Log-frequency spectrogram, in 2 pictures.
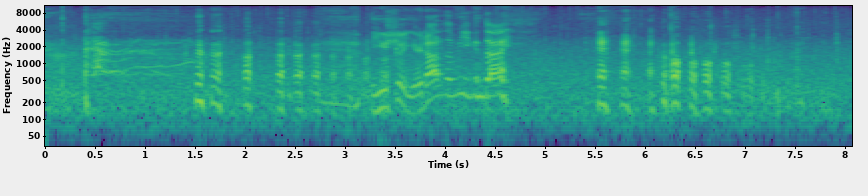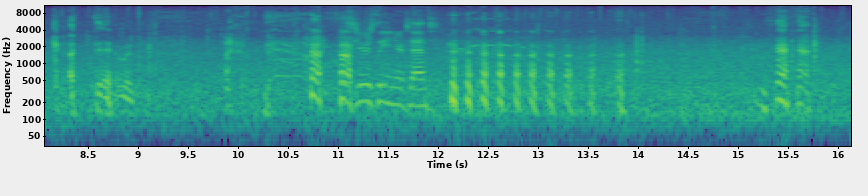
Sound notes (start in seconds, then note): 0.0 both laughing; 5.3 both laughing; 12.0 both laughing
